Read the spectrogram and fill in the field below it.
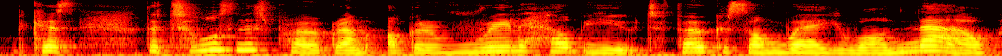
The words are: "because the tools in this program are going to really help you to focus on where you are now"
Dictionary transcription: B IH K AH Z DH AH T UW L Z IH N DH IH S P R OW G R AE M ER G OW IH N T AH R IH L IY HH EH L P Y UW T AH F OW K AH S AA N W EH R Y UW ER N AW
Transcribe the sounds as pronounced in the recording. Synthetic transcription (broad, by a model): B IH K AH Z DH AH T UW L Z IH N DH IH S P R OW G R AE M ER G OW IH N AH R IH L IY HH EH L P Y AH T AH F OW K AH S N W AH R Y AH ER N AW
